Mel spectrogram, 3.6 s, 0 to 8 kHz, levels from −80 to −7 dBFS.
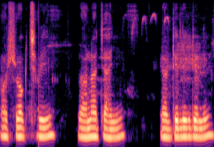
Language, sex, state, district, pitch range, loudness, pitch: Hindi, male, Bihar, Muzaffarpur, 135-145 Hz, -16 LUFS, 140 Hz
